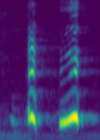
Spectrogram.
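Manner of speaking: a sharp, loud, high squeal of laughter; high laughing squeal. Real, not acted. Still reeling at the referee, high laughing squeal. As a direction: let the laugh break into a squeal.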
